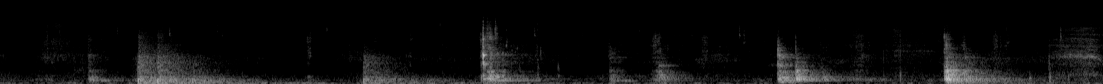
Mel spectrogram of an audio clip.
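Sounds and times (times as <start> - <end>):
metal clunks and knocks: 0.8 - 6.9, 7.7 - 8.8, 9.4 - 10.3.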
